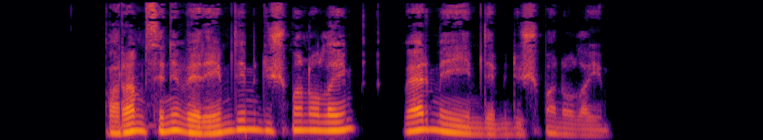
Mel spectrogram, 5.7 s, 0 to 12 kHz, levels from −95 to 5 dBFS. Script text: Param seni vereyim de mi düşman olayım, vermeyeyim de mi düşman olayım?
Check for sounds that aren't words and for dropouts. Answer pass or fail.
pass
